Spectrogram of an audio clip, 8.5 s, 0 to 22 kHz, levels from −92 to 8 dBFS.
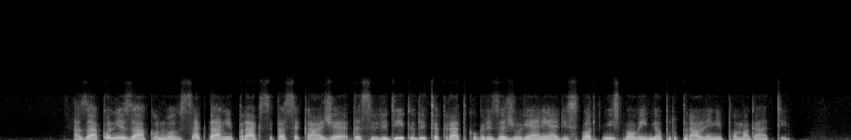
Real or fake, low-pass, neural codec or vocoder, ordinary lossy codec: fake; 7.2 kHz; codec, 16 kHz, 1.1 kbps, Voila-Tokenizer; Opus, 16 kbps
